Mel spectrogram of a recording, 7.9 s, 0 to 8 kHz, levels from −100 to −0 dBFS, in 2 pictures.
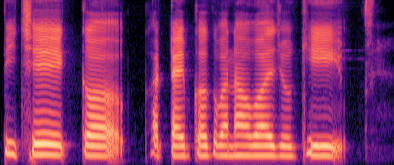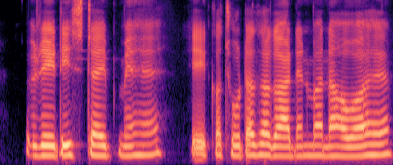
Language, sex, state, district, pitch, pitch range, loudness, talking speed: Hindi, female, Odisha, Nuapada, 180 Hz, 175-190 Hz, -15 LUFS, 135 wpm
